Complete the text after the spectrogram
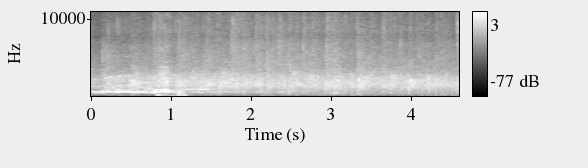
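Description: Sustained audience applause in a concert hall at a music festival weekend, broadcast on SWR 2 radio, fills the whole stretch. It is a dense, steady wash of clapping at even loudness, with a brief tonal voice-like murmur near the start.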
